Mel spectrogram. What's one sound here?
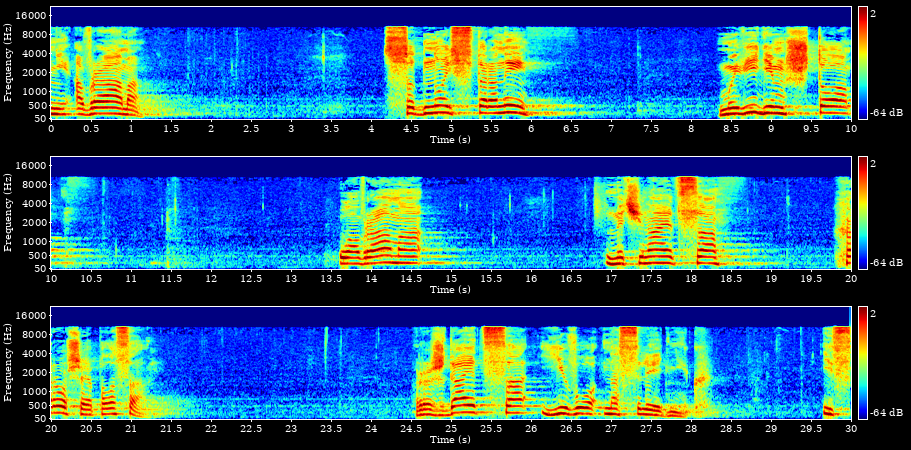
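A man speaks calmly through a microphone, in short bursts with pauses between.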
